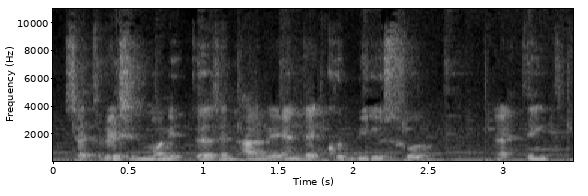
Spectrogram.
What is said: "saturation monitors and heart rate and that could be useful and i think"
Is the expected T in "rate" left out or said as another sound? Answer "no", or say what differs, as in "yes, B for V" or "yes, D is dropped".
yes, T is dropped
